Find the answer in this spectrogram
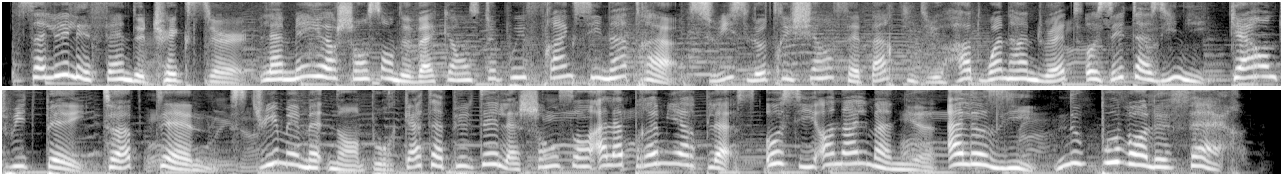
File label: french commercial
